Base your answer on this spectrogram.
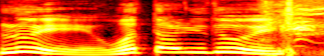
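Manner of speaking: put-on Russian accent. Speaker retells what a russian guy asked him, imitating a russian accent. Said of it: "a Russian guy with a Russian accent".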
